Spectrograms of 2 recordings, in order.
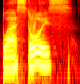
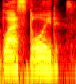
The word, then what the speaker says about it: Blastoise: that's close it's yeah Blastoise I would have gave you 50 grand for that it's not blast toid he's not a hemorrhoid it's a toy sly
